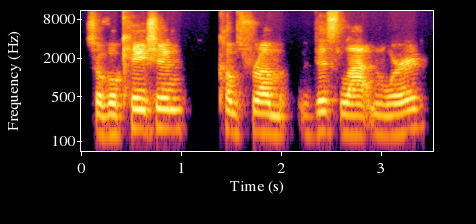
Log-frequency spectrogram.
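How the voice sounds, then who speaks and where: Young male youth director, mid pitch, chatty lecturer who quizzes his audience. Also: fairly even intonation, slow pace, darkish tone. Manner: conversational, asks the audience questions. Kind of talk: interactive talk to a group.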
